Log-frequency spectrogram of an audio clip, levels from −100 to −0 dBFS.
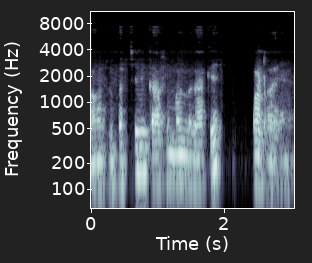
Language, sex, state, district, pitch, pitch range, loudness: Hindi, male, Uttar Pradesh, Muzaffarnagar, 155 Hz, 120-195 Hz, -19 LUFS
